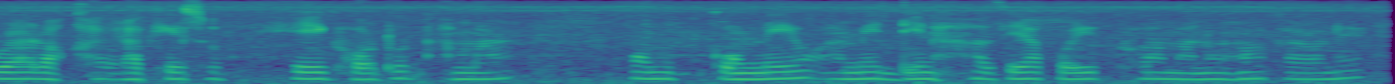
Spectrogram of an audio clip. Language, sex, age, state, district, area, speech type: Assamese, female, 30-45, Assam, Sivasagar, rural, spontaneous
